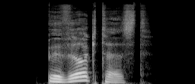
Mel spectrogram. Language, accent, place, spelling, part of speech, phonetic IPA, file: German, Germany, Berlin, bewirktest, verb, [bəˈvɪʁktəst], De-bewirktest.ogg
- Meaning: inflection of bewirken: 1. second-person singular preterite 2. second-person singular subjunctive II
